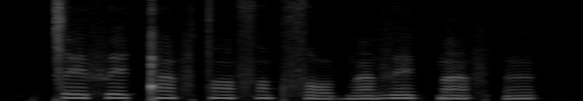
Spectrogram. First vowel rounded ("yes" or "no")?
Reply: no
